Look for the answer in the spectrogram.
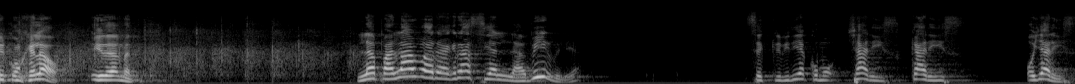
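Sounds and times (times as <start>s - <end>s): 
speech: 0.0s - 1.5s, 3.6s - 5.9s, 7.5s - 9.7s, 10.3s - 10.7s
crowd applauding: 0.0s - 4.1s.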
